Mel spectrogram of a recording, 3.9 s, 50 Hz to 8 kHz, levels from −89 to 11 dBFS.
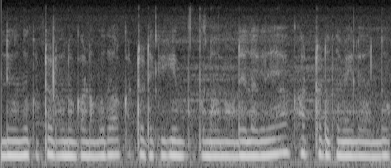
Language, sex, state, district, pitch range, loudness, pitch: Kannada, female, Karnataka, Mysore, 205-215 Hz, -15 LUFS, 205 Hz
